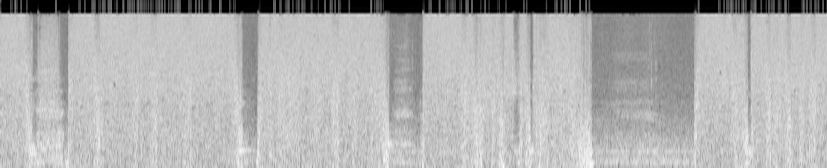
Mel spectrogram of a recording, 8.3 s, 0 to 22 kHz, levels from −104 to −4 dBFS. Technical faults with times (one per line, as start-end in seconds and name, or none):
0.00-8.27 samples built from the wrong bytes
